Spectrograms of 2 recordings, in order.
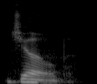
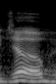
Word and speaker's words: Job: Especially Job, who really had a lot of misery. So you think, hey, my life's not as bad as what his was. So Job, and you don't pronounce it Job.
